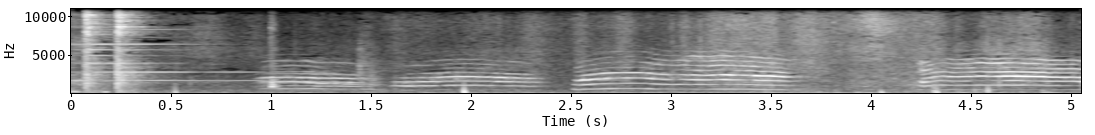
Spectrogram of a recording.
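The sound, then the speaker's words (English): Four cats at feeding time in a house meow insistently and overlapping, a chorus of rising and falling cries one after another, with light clatter and household noise underneath. “He sent me a recording of what feeding time is like at his house.”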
